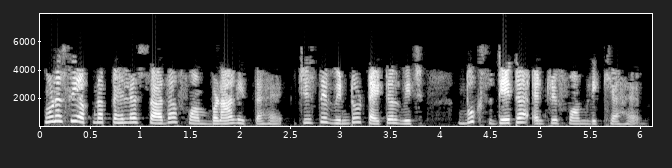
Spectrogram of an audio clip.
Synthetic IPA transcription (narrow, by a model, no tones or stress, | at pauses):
ɦʊɽ̃əsĩːəpnaːpɛɦlaːsaːd̪aːpʰɔːɾmbəɽ̃aːlɪːt̪aːɦɛːd͡ʒɪsd̪eːʋɪɳɖoːʈaːɪʈəlʋɪt͡ʃ | bʊksɖeːʈaːʔɛ̃ːɳʈɾɪfʰaːɾmlɪkʰjaːɦɛ̰ː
